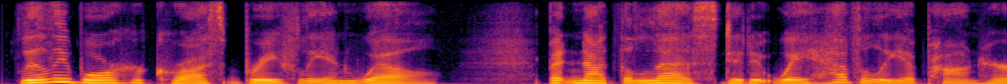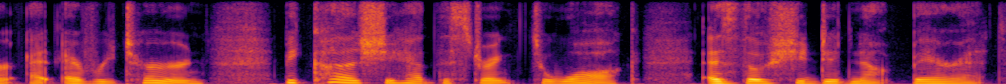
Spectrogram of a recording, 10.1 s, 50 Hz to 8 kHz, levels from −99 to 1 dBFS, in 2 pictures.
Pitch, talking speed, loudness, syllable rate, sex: 175 Hz, 205 wpm, -21 LUFS, 5.0 syllables/s, female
